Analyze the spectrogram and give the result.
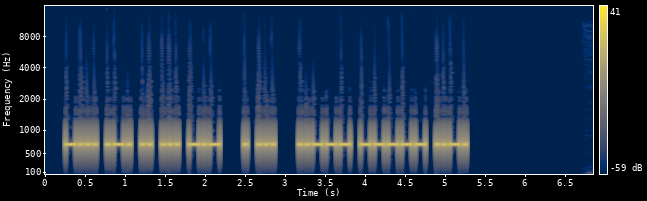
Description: Morse code, heard as a keyed tone, about 26 wpm, 700 Hz. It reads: BRISK ES 20F
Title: Speed-Racing Common QSO Phrases Encore - 28wpm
